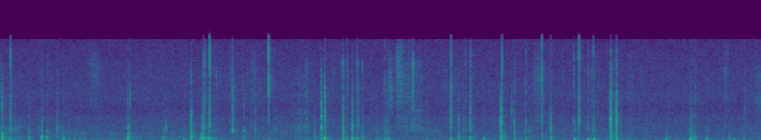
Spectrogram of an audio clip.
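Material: Plastic.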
